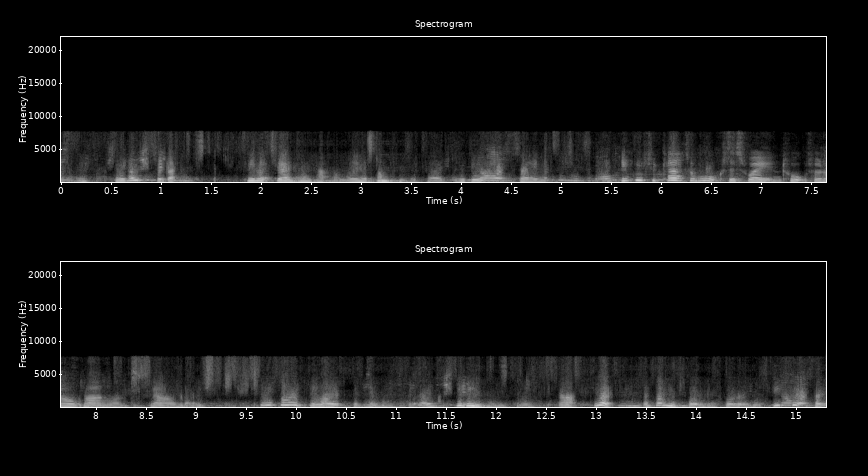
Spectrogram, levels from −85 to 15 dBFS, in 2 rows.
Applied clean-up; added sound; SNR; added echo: neural separator model SepFormer DNS4.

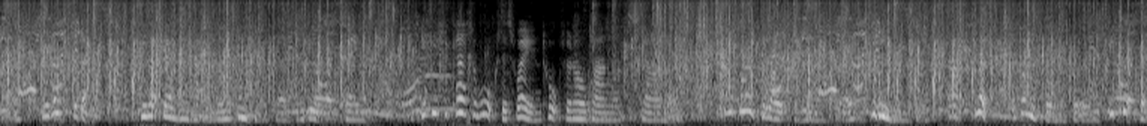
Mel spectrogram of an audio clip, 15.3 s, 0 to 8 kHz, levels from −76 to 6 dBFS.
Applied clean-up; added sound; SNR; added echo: none; Applause; -1 dB; none.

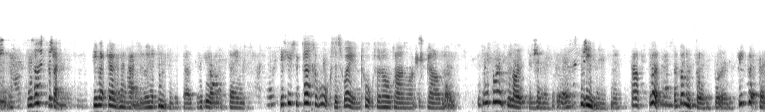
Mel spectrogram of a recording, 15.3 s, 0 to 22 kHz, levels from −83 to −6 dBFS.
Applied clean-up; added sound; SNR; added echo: neural mask model Resemble Enhance denoiser.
